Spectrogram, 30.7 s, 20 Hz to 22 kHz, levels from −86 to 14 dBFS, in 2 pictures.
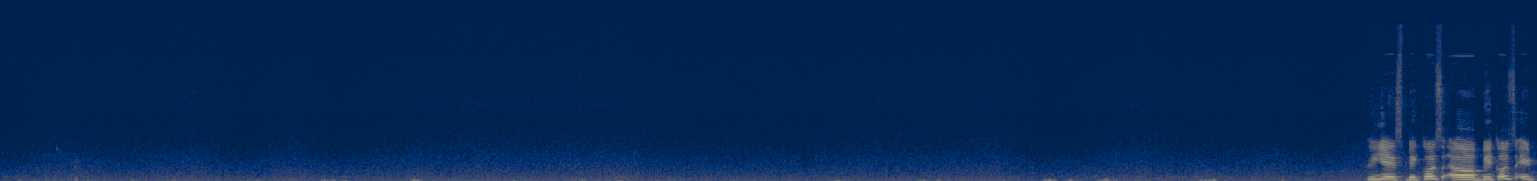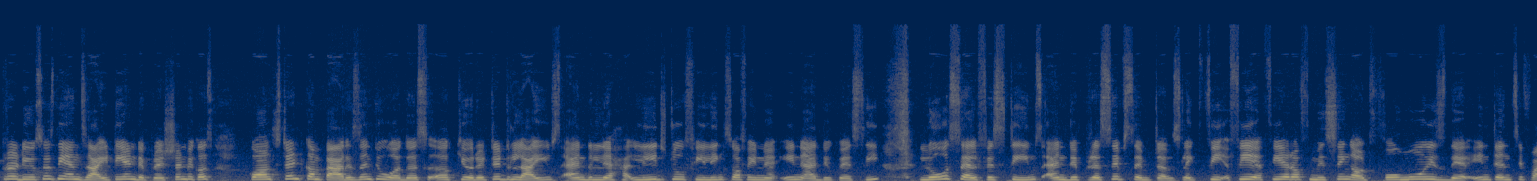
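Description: No technical faults are audible.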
